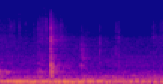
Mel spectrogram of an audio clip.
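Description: Hand handling shredded durian flowers in a stainless steel colander, with two sharp clicks, one at the start and one about two-thirds of a second in, over a steady low hum.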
